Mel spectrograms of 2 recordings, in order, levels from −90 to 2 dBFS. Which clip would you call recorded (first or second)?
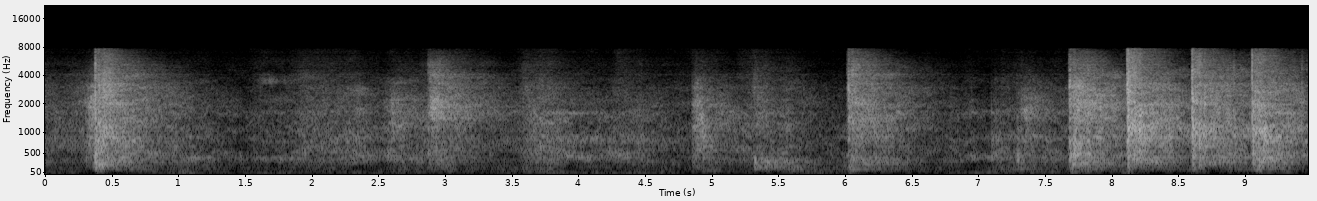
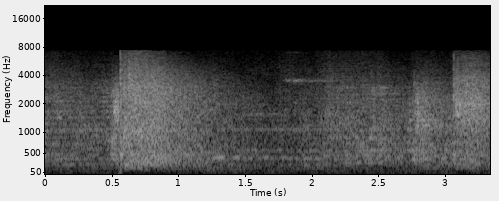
second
